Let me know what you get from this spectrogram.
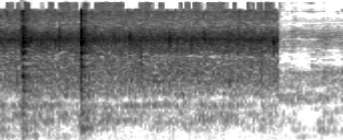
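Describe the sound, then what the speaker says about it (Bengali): Steady hiss of pumpkin greens frying in a pan, with two sharp clinks of a utensil against it early on, then the sizzle cuts off. "দেখো সেই শাক ভাজাটা একদম কম হয়ে আসছে, জল শুকিয়ে গেলে হয়ে যাবে ভাজাটা।"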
